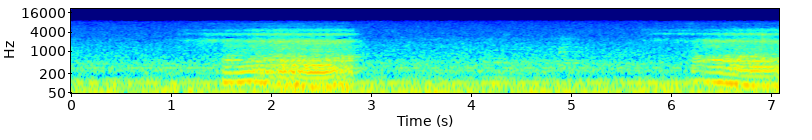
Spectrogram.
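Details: Snoring recorded with the SnoreLab smartphone app during sleep: low, fluttering snores on each in-breath, two in seven seconds, over steady room hiss.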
